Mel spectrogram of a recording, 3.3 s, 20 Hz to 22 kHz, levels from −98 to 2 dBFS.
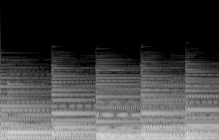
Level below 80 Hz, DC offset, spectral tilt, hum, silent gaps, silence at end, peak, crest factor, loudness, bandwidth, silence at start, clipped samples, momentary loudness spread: -28 dBFS; under 0.1%; -10.5 dB/octave; none; none; 0 s; -8 dBFS; 12 dB; -22 LUFS; 3.6 kHz; 0 s; under 0.1%; 4 LU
